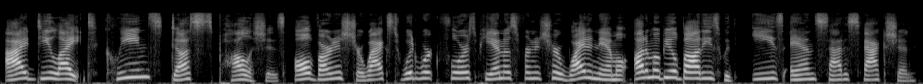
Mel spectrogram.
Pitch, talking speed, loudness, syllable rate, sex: 245 Hz, 145 wpm, -20 LUFS, 5.0 syllables/s, female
